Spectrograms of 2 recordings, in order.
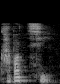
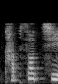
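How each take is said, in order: First: Only a b sound links to the next syllable. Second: Both final consonants link, giving a bs sound. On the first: The speaker calls it right. "먼저 비읍으로 바꿔준 다음에 연음" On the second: The speaker calls it wrong. "갑서치 이렇게 가는 게 아니라"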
